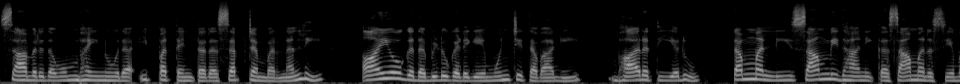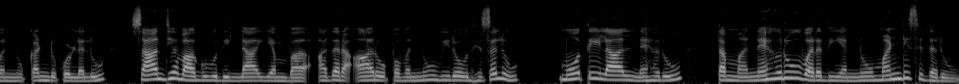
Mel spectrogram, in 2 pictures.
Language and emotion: Kannada, neutral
